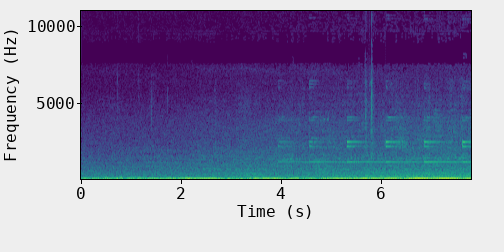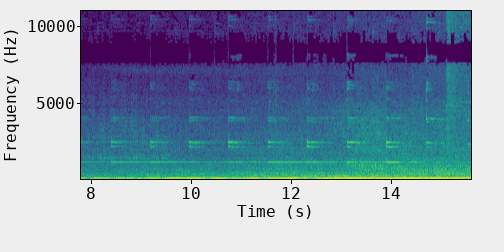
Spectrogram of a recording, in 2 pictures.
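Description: An MBTA GP40MC diesel locomotive approaching with its bell ringing, about one and a half strikes a second, starting about four seconds in. Under the bell, the engine and wheels rumble, growing steadily louder as the train draws near.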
